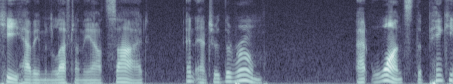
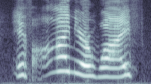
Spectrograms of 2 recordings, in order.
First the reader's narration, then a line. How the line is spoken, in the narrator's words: screamed Azure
